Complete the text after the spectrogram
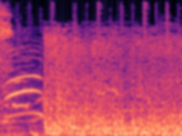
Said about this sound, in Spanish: han impactado en dos edificios de la ciudad provocando una gran explosión. Son dos bloques de oficinas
